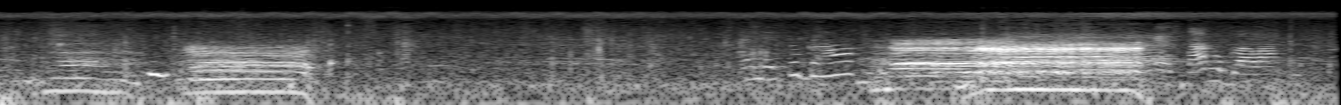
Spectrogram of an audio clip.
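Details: Garut sheep at a breeding farm in Dangiang, Cilawu, Garut, West Java, Indonesia, at a ram-fighting gathering: two separate bleats, a shorter one early and a longer, louder, tremulous one later, with crowd noise between.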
